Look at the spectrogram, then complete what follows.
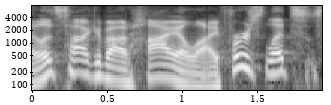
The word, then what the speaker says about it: jai alai: right let's talk about high Ali first let's spell it because it it doesn't spell like it sounds it's actually two words hi J Ai and a li a l AI High Ali yeah right so the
